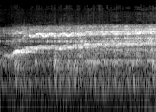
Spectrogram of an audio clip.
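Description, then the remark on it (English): A horse named Em, or Old Em, whinnies once in a long, steady, fairly loud call that rises briefly at the start and then holds, with no voices over it. “She looks exactly like a horse.”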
